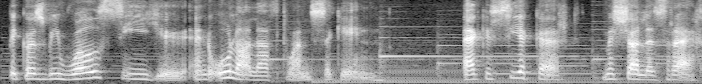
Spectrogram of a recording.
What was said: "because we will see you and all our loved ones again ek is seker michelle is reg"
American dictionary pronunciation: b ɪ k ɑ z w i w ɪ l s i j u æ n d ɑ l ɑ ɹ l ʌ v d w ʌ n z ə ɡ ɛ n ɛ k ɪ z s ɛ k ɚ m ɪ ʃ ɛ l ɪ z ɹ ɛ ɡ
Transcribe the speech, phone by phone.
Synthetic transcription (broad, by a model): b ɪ k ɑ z w i w ɪ l s i j u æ n d ɑ l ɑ l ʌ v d w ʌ n s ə ɡ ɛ n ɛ k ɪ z s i k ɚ m ɪ ʃ ɛ l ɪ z ɹ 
